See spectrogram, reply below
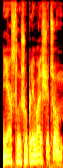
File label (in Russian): heard spitter, left4dead2 russian, Survivor Voice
